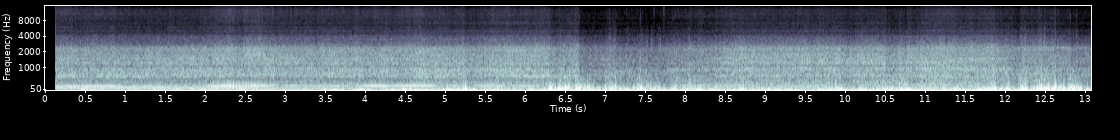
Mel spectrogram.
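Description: Dodge Challenger SRT8 392's 6.4-litre HEMI V8 running at a steady pace. The engine note holds steady for the first half, then turns into a rougher low rumble with wind buffeting the microphone from about six seconds in.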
